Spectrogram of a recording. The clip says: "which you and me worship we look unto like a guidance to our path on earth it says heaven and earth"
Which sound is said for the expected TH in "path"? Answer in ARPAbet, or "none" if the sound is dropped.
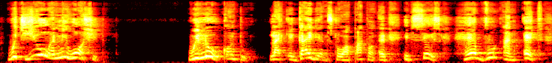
T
